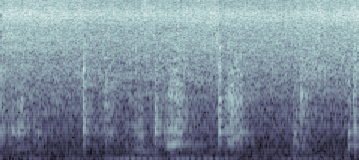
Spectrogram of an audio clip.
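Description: Fresh tomato going into a pan of browned onions and fresh peas, a steady sizzle with several sharp stirring scrapes spaced through it, close and fairly loud, with a brief word spoken.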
